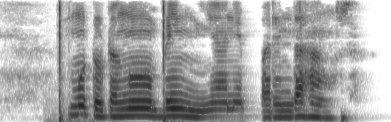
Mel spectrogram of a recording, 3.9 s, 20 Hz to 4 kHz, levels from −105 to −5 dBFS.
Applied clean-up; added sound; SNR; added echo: classical method log-MMSE.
